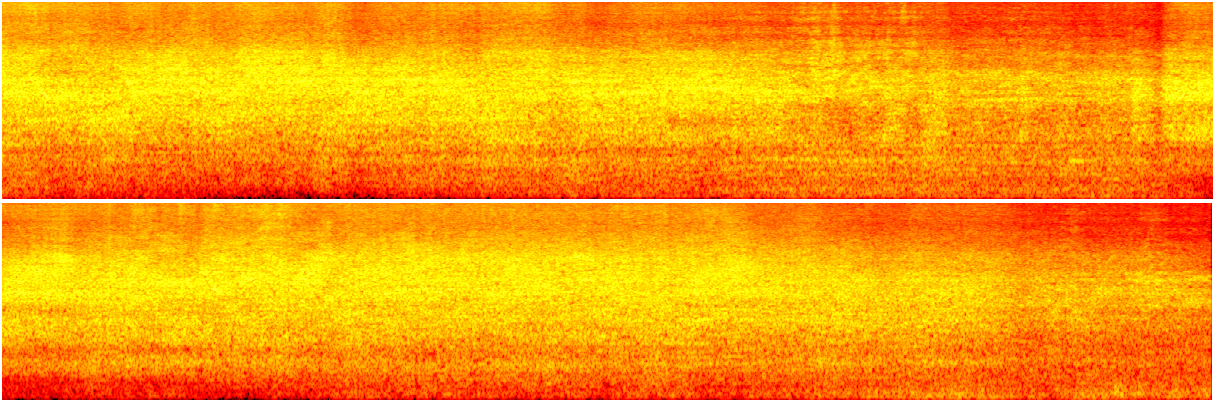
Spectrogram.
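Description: A train running through the station, heard as a loud, steady rushing noise that dips briefly about nine seconds in.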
